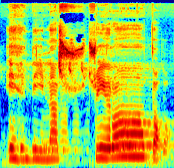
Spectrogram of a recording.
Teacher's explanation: Maka hukum tajwidnya adalah idgham syamsiyah. Nas, alif lam ta'rif diikuti shad. Cara membacanya dimasukkan ke huruf shad.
